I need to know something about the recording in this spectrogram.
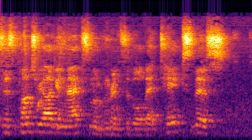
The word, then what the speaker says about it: Pontryagin: pronounced it correctly and better than I pronounced your last name. Oh, sounds good. So it's this Pontryagin maximum principle that takes this idea of optimizing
